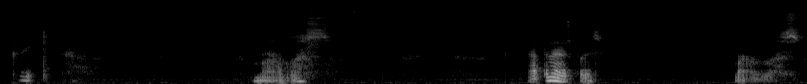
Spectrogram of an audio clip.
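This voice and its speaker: A person whispering softly in an ASMR eye doctor roleplay, giving gentle, polite, reassuring instructions in a breathy voice. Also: mid-range voice.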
